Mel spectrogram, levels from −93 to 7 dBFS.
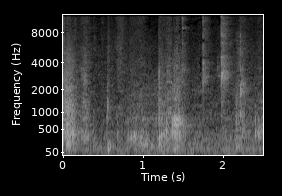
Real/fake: real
